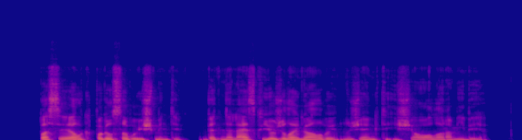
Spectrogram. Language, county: Lithuanian, Kaunas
